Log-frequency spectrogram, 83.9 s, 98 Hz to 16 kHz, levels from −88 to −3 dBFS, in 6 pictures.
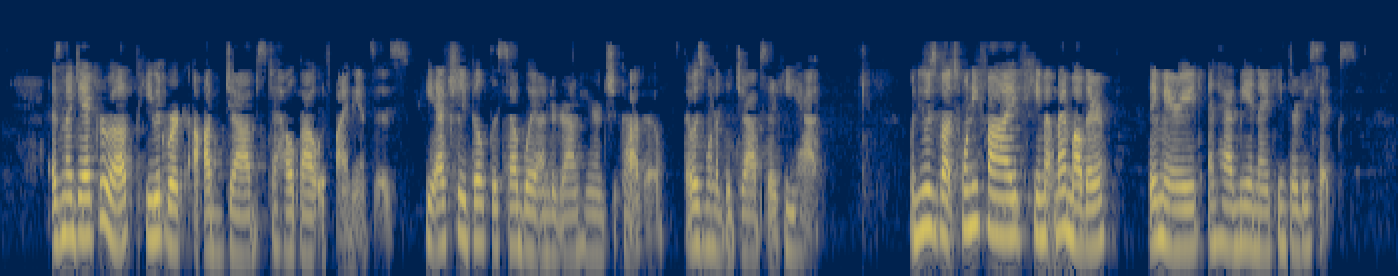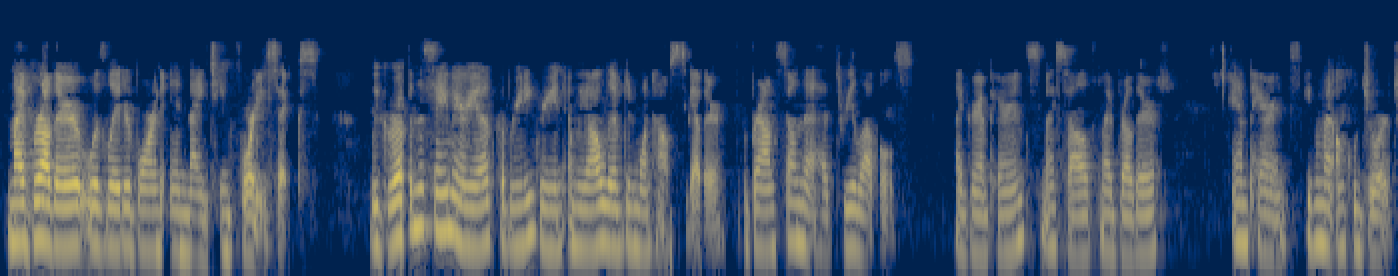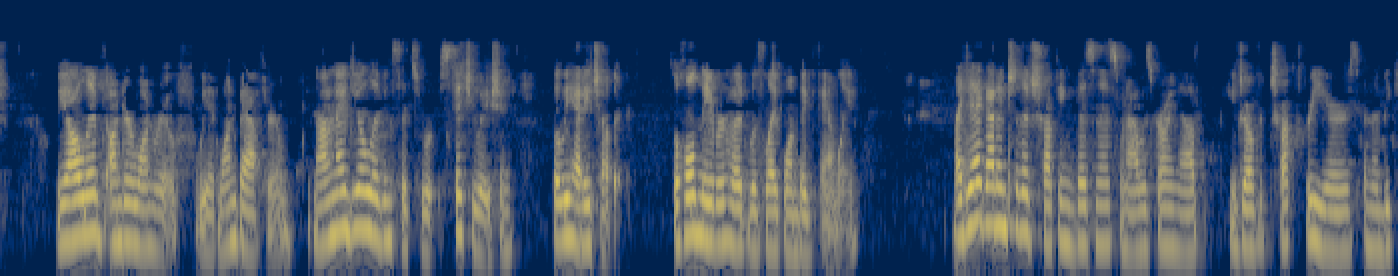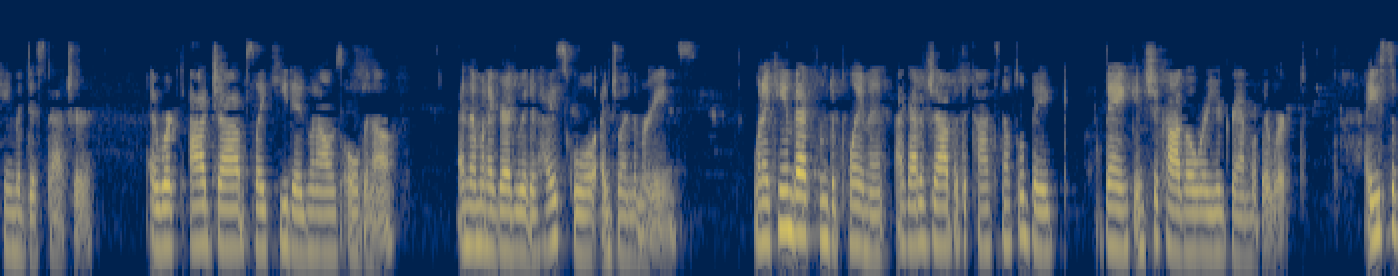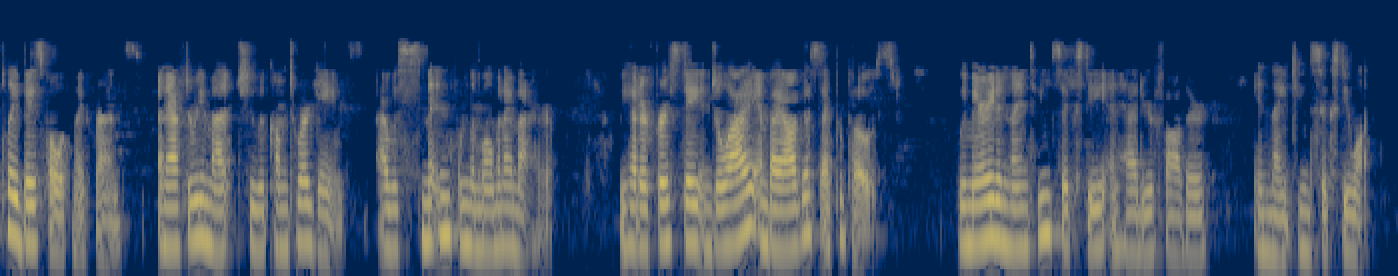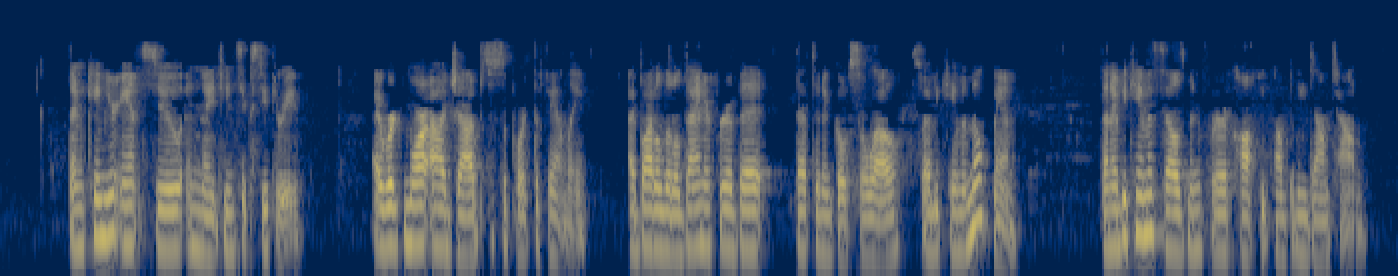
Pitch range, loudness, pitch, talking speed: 160-195 Hz, -28 LUFS, 175 Hz, 200 wpm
